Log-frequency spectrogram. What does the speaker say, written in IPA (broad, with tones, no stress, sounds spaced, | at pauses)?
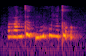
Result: v a˨˦ ŋ t̪ əː˨˩ k̚ m u˨˦ h w i˨˦ ə̯ t̪ o̰˧˨ ʔ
